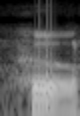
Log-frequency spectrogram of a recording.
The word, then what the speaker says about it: Hu: It's HU, who, like, it's a Hunnic rock band.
